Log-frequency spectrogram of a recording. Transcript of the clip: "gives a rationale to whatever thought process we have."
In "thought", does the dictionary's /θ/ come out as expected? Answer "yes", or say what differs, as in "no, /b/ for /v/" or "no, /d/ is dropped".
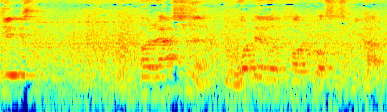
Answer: no, /t/ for /θ/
